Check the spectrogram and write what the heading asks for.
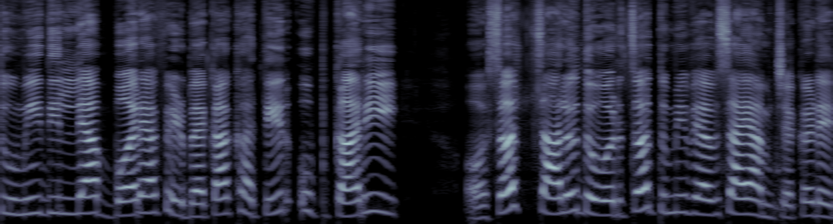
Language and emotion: Goan Konkani, happy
